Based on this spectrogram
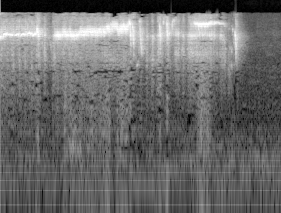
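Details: Village weaver singing: a loud, high buzzy and sizzling phrase of about three seconds, with thin whistled strands and chattering notes, ending abruptly into quiet.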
